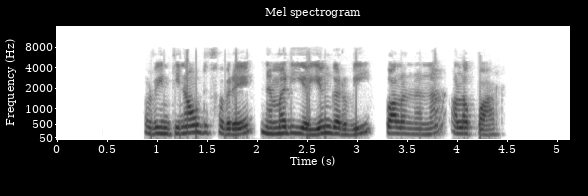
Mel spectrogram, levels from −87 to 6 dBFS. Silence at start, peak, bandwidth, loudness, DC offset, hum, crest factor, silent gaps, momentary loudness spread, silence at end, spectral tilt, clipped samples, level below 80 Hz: 0.9 s; -2 dBFS; 7.8 kHz; -17 LUFS; under 0.1%; none; 16 dB; 3.19-3.29 s; 9 LU; 0.7 s; -7.5 dB/octave; under 0.1%; -50 dBFS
